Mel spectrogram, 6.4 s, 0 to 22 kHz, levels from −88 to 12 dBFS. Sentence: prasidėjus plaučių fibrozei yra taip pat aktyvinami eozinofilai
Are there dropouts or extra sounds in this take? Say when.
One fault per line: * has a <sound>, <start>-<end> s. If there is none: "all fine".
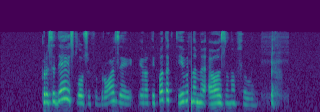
* has a dropout, 3.8-3.8 s
* has a cough, 5.4-5.7 s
